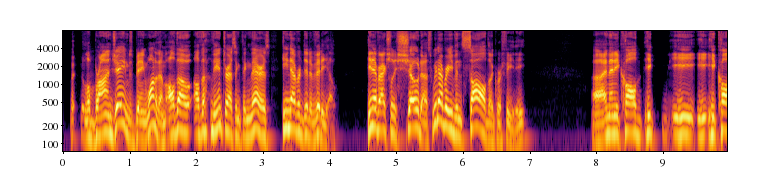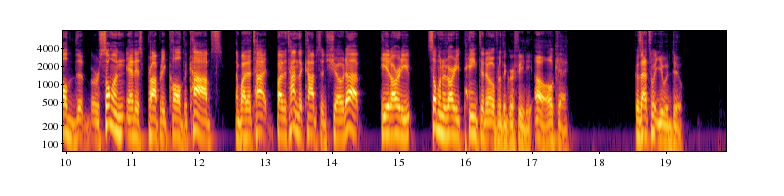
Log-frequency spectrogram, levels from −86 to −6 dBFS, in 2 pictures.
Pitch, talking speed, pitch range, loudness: 130 Hz, 235 wpm, 115-145 Hz, -14 LUFS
